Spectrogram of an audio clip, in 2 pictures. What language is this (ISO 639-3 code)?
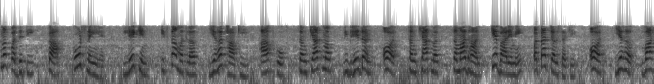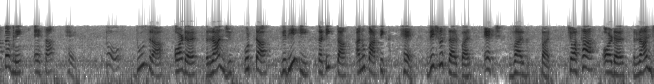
hin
